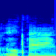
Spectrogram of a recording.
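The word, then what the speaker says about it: η: Cái hiệu này đọc là eta nha. Eta.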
